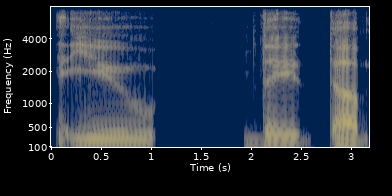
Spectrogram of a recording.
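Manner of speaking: usual speaking voice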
